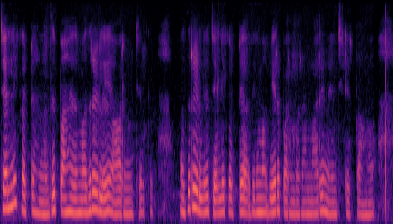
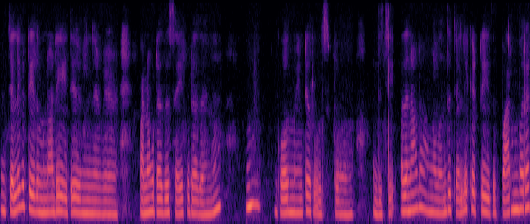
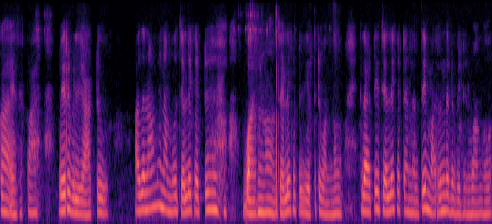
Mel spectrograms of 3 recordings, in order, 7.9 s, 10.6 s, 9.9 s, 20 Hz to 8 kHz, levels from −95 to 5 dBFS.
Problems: low volume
